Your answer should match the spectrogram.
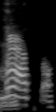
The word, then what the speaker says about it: Manasseh: Manasseh. Is that how you say it? Manasseh.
